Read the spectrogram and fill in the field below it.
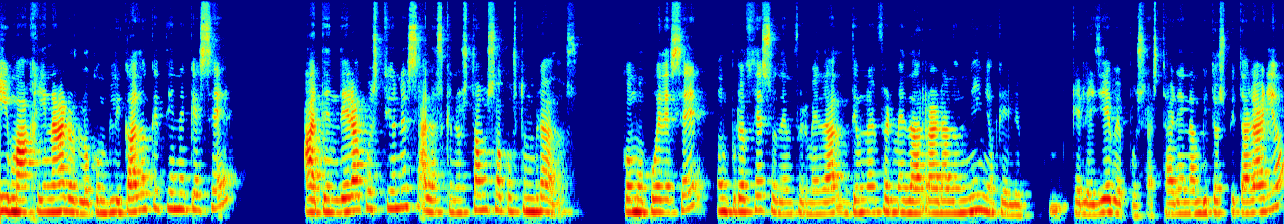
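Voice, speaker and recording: At a fairly quick pace, this woman speaks in an unremarkable speaking voice, her pitch varying in an ordinary way. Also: fairly high pitch for a woman. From Spain, Salamanca. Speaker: pedagogue, hospital education specialist. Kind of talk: online talk to an audience.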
